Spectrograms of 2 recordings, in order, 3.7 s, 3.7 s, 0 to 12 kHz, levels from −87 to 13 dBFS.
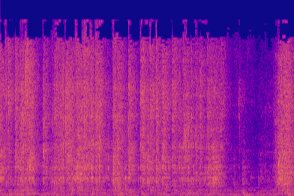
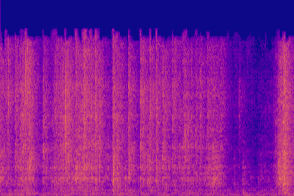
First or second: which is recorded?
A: first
